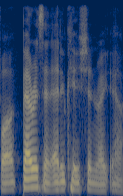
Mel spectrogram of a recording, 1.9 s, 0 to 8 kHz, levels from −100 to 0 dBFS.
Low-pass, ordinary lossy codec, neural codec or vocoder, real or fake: 7.2 kHz; none; codec, 16 kHz, 4 kbps, FunCodec, trained on LibriTTS, 50 frames a second; fake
